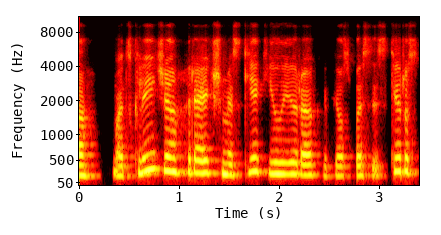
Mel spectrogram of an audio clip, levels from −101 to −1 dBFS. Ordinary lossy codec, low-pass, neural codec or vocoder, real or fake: Opus, 24 kbps; 7.2 kHz; none; real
